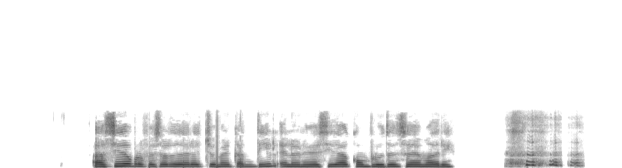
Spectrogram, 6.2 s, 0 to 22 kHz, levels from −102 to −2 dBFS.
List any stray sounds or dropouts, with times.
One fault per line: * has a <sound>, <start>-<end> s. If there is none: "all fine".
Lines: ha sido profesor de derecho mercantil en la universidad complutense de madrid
* has a laugh, 5.1-5.9 s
